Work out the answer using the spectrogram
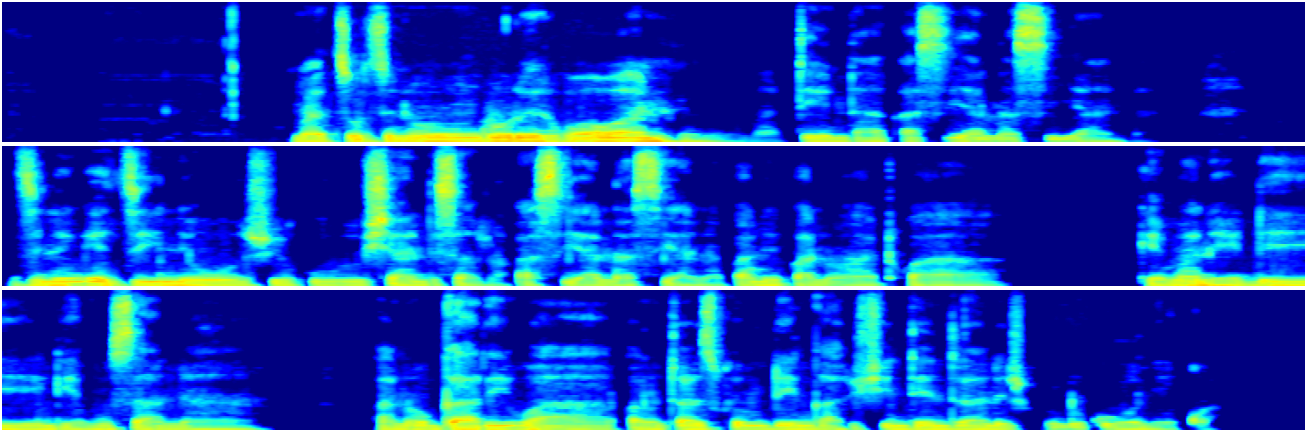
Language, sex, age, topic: Ndau, female, 36-49, health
